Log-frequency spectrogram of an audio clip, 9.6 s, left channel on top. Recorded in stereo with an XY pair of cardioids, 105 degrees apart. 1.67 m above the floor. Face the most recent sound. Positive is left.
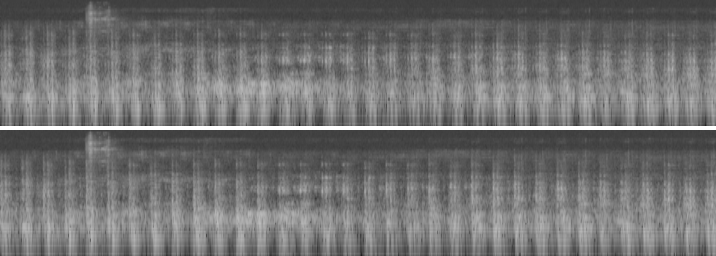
turn(degrees=-35)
